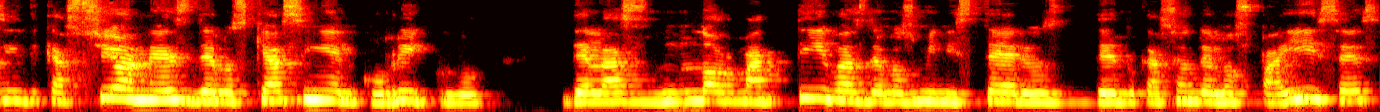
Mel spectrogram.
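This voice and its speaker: A woman is speaking. Her pace is fairly slow. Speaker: neuroscience education expert speaker. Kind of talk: lecture. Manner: many filler hesitations.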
